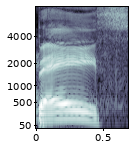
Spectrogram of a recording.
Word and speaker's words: Bass: A lot of people pronounce it bass like the fish, but it's spelled the same as bass like the instrument, and considering his line of work, just makes a lot more sense.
